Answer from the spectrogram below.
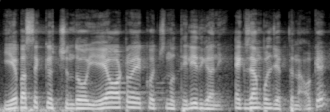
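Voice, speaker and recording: A male pastor with a high-pitched voice preaches in an animated, storytelling manner. He calls out to the congregation for a response. His delivery moves between hushed narration and strong exclamation. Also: fast. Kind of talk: sermon.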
